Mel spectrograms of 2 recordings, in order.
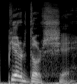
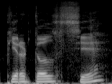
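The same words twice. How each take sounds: First: "Pierdol się" said firmly, falling, as a curse; "Pierdol" punched out with a falling end; confident Polish. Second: "Pierdol sie" sounded out slowly, rising like a question; "Pierdol" tried out hesitantly, slow and unsure; Polish attempt. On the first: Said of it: "a Polish phrase meaning "fuck off". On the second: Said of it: "I say repeatedly, a Polish phrase". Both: Shown as a demonstration.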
